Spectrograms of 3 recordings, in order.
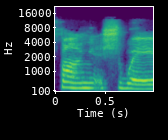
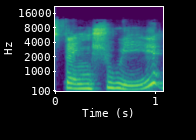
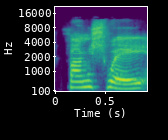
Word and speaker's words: feng shui: So feng shui, and the pronunciation is something people struggle with a lot of times. You're pronouncing it perfectly. It is feng shui. A lot of times people see it and they think it's feng shui, but it's feng shui.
